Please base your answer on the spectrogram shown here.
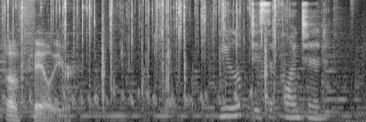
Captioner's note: rapid whooshing and clicking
